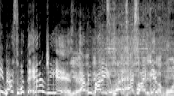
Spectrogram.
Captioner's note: people speaking indistinct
